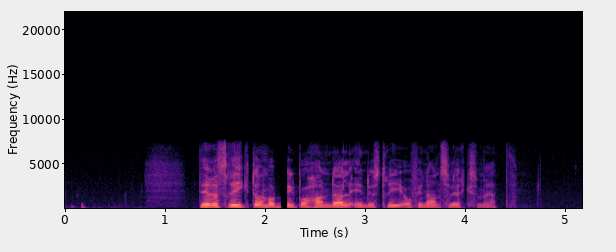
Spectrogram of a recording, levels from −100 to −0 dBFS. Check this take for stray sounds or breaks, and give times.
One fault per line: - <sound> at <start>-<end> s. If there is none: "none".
- dropout at 2.1-2.2 s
